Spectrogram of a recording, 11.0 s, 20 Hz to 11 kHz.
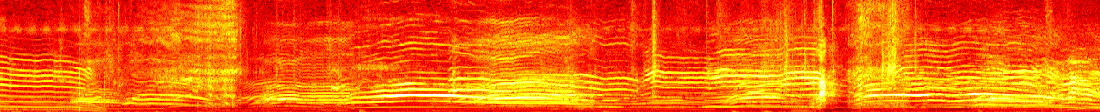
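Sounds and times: many cats meowing: 0.0s - 11.0s.

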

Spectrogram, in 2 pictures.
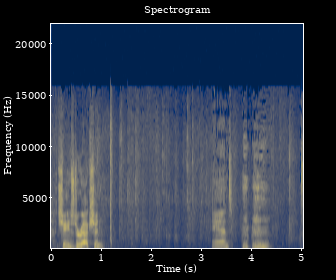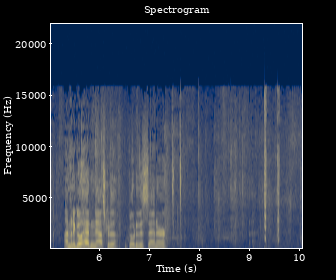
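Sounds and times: horse footfalls on sand: 0.2s - 10.0s.

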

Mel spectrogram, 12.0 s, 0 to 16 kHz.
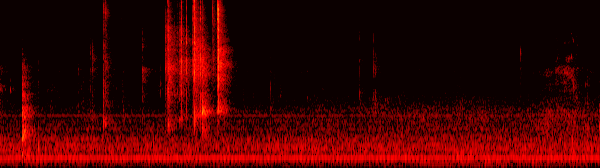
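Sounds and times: shellfish shell cracking: 1.8s - 4.7s.

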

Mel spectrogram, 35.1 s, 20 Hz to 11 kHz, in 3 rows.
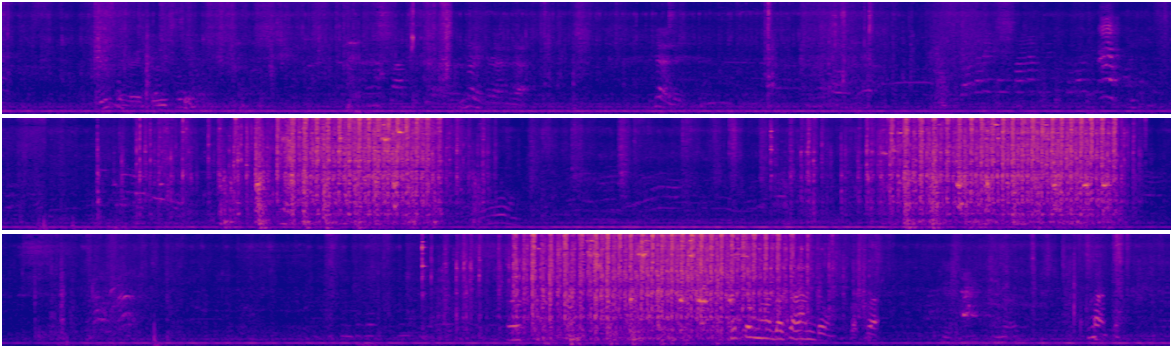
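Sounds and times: sewing machine stitching: 12.9s - 16.8s, 19.4s - 23.2s, 27.6s - 32.2s.

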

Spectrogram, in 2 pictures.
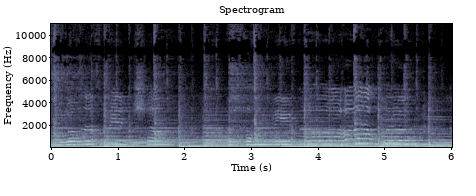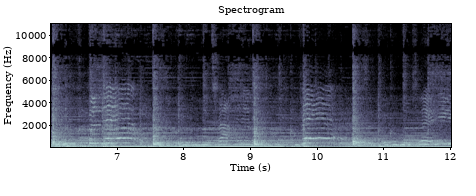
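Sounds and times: bass guitar: 0.0s - 12.0s
keyboard: 0.0s - 12.0s
steady drum beat: 0.0s - 12.0s
woman singing: 0.0s - 12.0s.

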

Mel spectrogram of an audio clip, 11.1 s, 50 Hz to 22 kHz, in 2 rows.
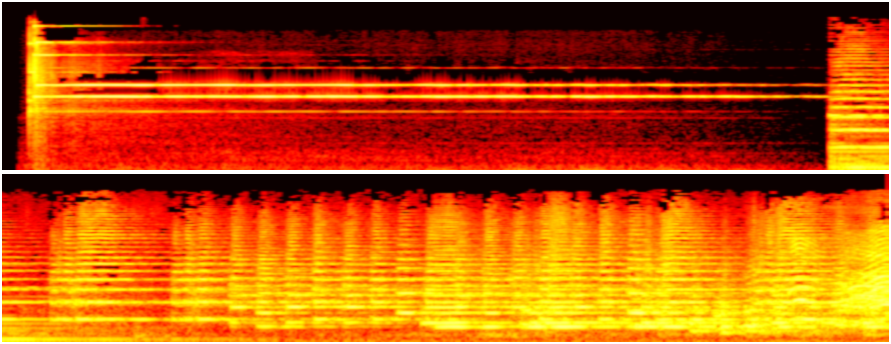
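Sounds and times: bright bell ding: 0.2s - 5.4s.

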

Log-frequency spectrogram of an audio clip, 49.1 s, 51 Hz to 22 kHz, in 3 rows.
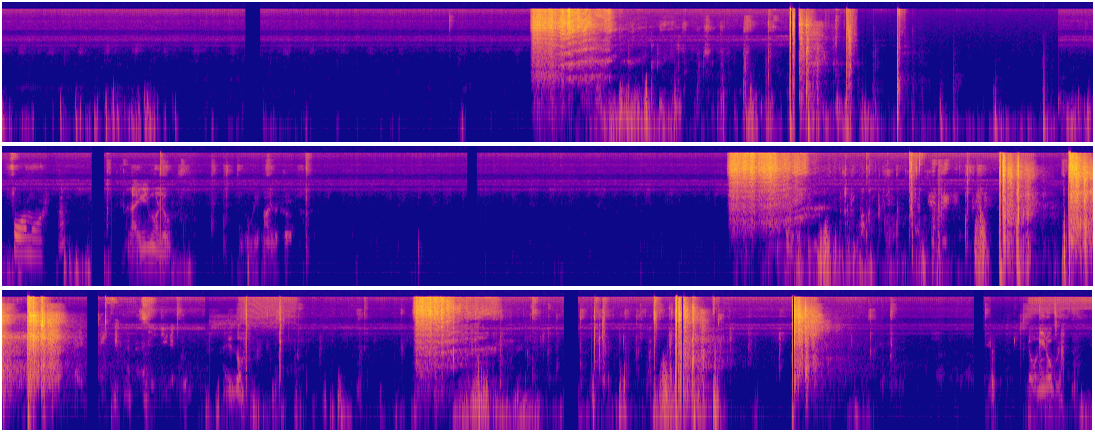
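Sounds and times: firework shots and bangs: 8.0s - 9.3s, 11.8s - 12.8s, 31.3s - 33.9s, 42.8s - 43.6s, 44.6s - 45.4s
firework hiss: 8.0s - 9.7s, 27.2s - 29.0s, 31.3s - 34.0s, 36.0s - 37.2s, 38.8s - 40.3s, 42.6s - 43.6s, 44.6s - 45.6s.

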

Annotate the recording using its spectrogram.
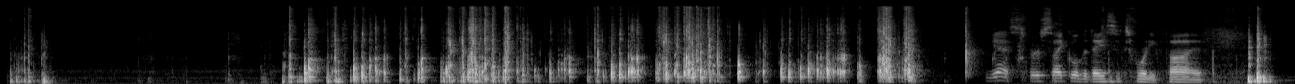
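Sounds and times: plastic cups clattering: 2.8s - 9.3s.

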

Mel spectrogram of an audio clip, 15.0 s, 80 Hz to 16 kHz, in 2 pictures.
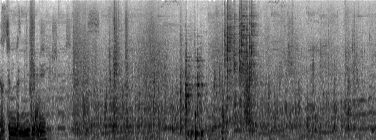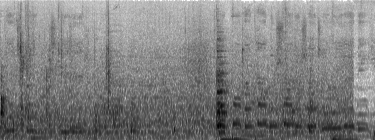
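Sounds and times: background music: 0.0s - 15.0s
utensils clinking on metal pot: 0.6s - 14.6s.

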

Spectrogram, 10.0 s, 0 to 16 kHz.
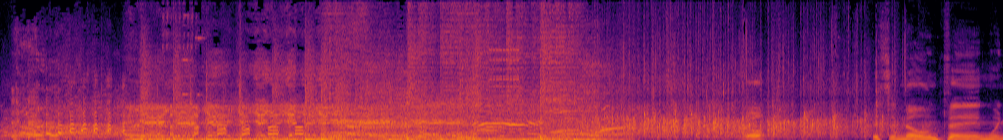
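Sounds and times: studio audience applauding: 3.0s - 9.4s.

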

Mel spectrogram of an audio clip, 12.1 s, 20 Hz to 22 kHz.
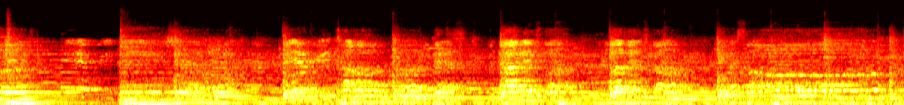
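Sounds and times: acoustic guitar: 0.0s - 12.0s
keyboard: 0.0s - 12.0s
people singing together: 0.0s - 12.0s.

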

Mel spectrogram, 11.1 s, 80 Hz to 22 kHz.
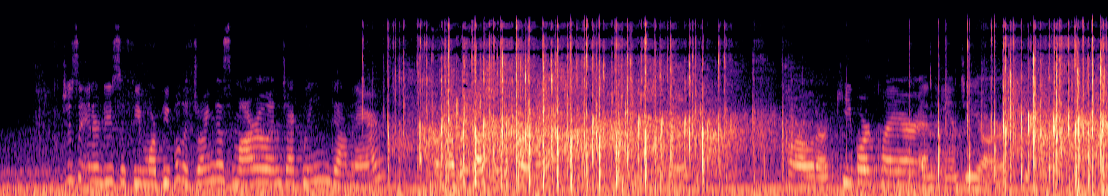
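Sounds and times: audience applause: 3.9s - 7.9s, 9.8s - 11.0s.

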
